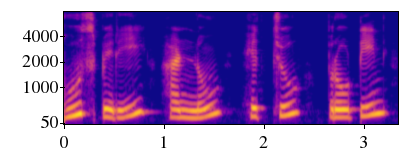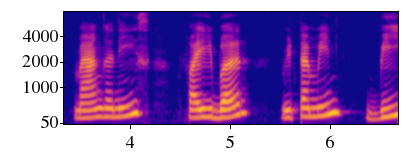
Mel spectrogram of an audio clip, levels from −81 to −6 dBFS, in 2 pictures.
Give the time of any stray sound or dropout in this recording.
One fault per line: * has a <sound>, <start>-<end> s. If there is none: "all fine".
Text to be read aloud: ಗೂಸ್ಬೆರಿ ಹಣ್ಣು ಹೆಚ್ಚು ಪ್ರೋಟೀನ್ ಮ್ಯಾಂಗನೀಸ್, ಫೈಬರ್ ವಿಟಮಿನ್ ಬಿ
all fine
